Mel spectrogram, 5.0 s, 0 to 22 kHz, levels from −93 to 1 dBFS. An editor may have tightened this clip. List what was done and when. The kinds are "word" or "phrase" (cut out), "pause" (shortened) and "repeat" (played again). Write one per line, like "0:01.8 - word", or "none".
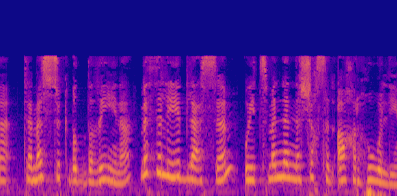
0:03.0 - pause

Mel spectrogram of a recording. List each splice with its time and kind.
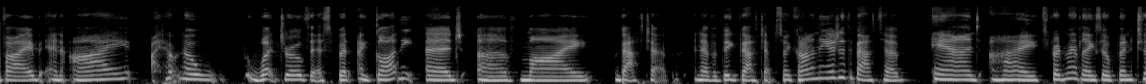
0:04.0 - word

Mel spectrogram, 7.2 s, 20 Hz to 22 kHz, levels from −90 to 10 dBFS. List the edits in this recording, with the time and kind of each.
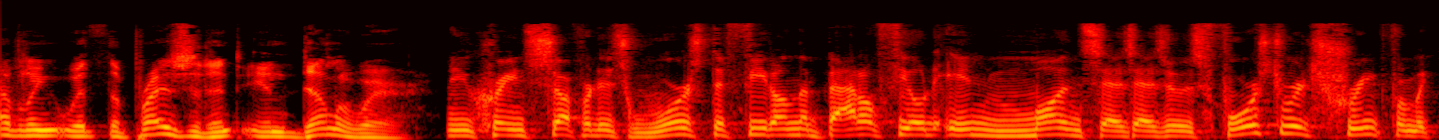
0:05.6 - repeat

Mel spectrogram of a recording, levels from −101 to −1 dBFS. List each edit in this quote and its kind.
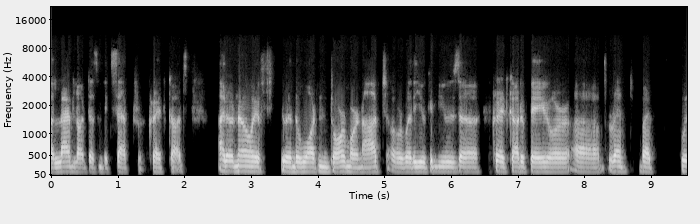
none

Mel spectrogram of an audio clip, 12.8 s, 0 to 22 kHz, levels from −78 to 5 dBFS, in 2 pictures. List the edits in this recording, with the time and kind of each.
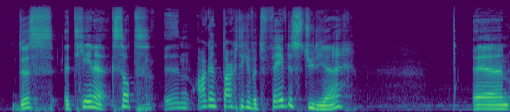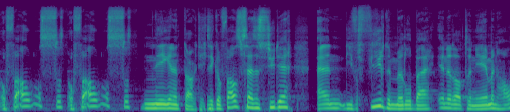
0:01.4 - word
0:02.0 - pause
0:07.2 - repeat
0:09.0 - phrase
0:09.4 - phrase
0:10.2 - pause
0:10.8 - phrase

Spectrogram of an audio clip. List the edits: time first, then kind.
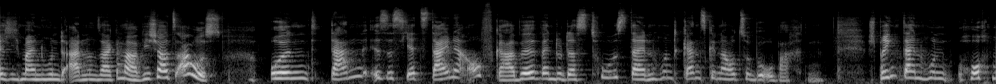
0:01.2 - word

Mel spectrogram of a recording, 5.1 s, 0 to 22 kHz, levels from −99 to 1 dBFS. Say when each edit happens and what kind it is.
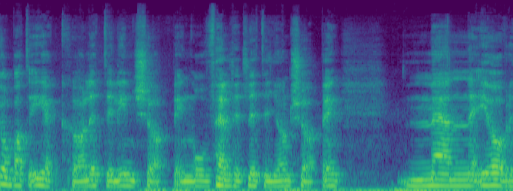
0:01.9 - word

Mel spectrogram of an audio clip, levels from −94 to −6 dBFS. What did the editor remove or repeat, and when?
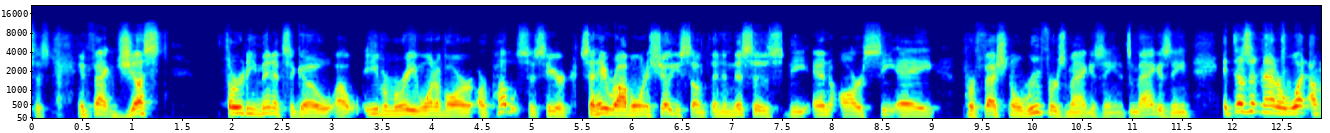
0:03.3 - word
0:05.4 - pause
0:07.5 - word
0:11.0 - phrase

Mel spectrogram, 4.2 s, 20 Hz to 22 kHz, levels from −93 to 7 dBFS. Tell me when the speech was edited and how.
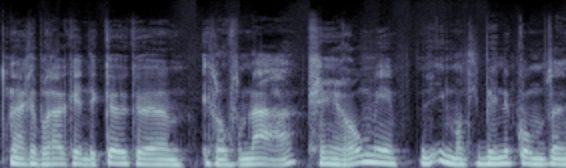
0:01.5 - pause
0:01.8 - phrase
0:02.3 - word
0:03.1 - pause

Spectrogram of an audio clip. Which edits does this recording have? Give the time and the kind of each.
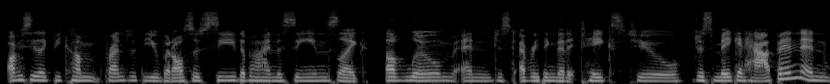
0:03.8 - pause
0:06.9 - pause

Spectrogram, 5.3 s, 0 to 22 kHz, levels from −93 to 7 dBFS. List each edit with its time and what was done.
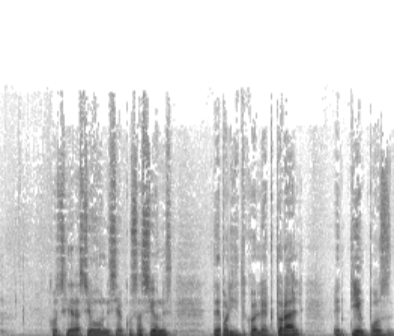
0:02.9 - word

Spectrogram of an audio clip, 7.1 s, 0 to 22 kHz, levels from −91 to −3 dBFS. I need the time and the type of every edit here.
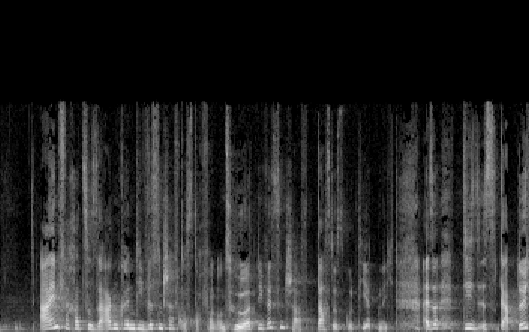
0:02.4 - word
0:03.4 - word
0:04.4 - word

